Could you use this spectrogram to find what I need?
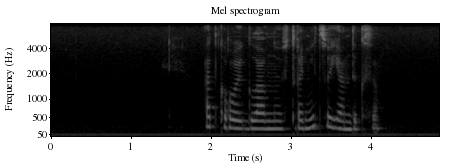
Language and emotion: Russian, neutral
